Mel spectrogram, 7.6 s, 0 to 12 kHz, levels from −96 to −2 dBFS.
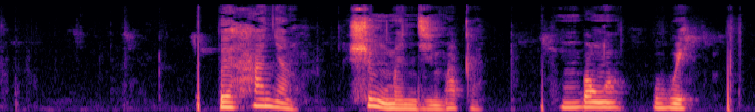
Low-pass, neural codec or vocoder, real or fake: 9.9 kHz; vocoder, 22.05 kHz, 80 mel bands, Vocos; fake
